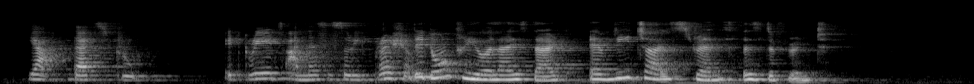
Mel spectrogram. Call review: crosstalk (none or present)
none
